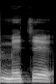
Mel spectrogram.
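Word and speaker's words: match: हुआ है मैच, मैच, मैच में जो है मैचे, मैच मैच नहीं पढ़ रहे हम लोग, मैच पढ़ रहे हैं, मैच मैच। इसमें जो है टी साइलेंट है क्योंकि इसके आगे सी आंच लगा हुआ है, इसलिए टी साइलेंट है, ठीक है।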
